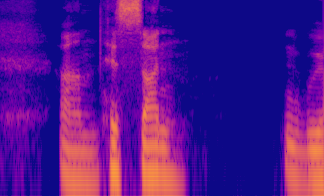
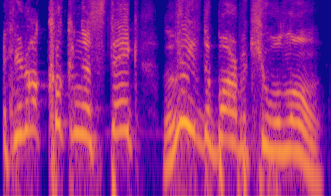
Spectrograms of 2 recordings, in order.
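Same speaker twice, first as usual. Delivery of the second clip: high, loud warning shout; yelling; 10 dB louder than usual. Retold or imitated. Warning the boy off the barbecue, loud high yell. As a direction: bark the order high and loud. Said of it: "so I yelled at him".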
